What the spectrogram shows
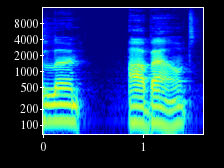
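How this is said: There is a break between learn and about. The speaker calls it wrong. "we don't say to learn about, we don't pause"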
